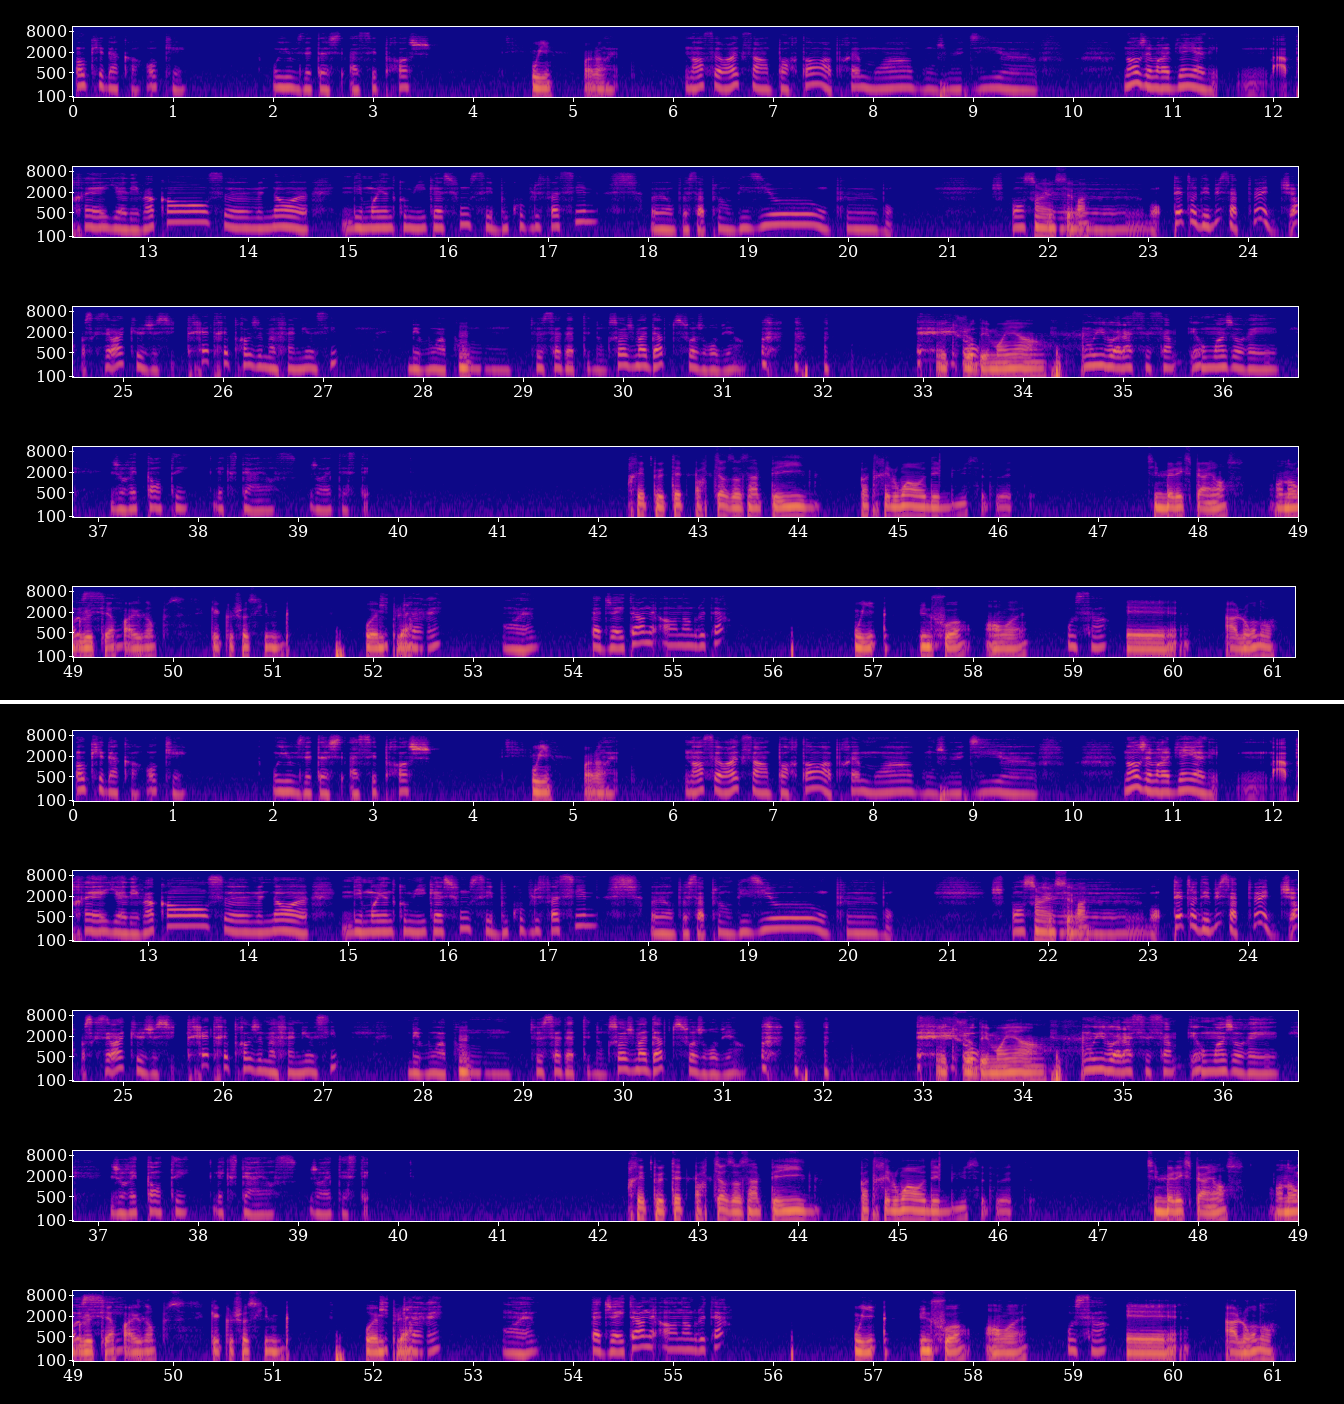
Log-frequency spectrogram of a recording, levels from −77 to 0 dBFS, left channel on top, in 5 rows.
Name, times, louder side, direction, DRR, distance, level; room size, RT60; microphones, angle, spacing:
voice 1, 0.0-1.1 2.0-3.6 4.3-4.5 5.2-5.4 6.1-20.4 20.9-31.8 32.9-33.6 34.3-39.7 49.0-49.5 51.6-51.7 52.1-52.7 53.3-53.7 54.2-55.6 58.9-59.4, right 3 dB, 55° right, 6.9 m, -37 dB
voice 2, 21.9-22.4 28.4-28.5 33.1-34.3 42.3-44.2 44.6-46.1 47.5-48.4 48.7-51.2 51.9-52.4 56.8-57.0 57.5-58.5 59.5-60.1 60.5-61.0, right 2 dB, 75° right, 1.6 m, -31 dB
open air
head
